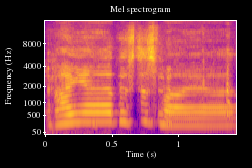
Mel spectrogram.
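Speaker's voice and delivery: put-on woman's voice. Joking that they can't do an impression of the other speaker: Maya impression. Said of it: "I can't do a Maya impression".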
